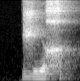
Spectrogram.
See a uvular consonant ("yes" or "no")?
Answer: yes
